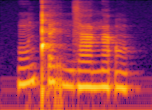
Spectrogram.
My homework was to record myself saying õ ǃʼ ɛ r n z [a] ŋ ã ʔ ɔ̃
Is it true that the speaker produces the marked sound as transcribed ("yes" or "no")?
yes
